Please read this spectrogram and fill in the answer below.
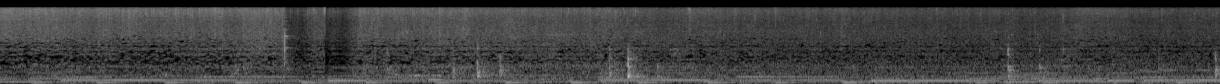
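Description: Finely chopped onions sizzling in hot oil in a nonstick pot, stirred with a wooden spoon as they fry.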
